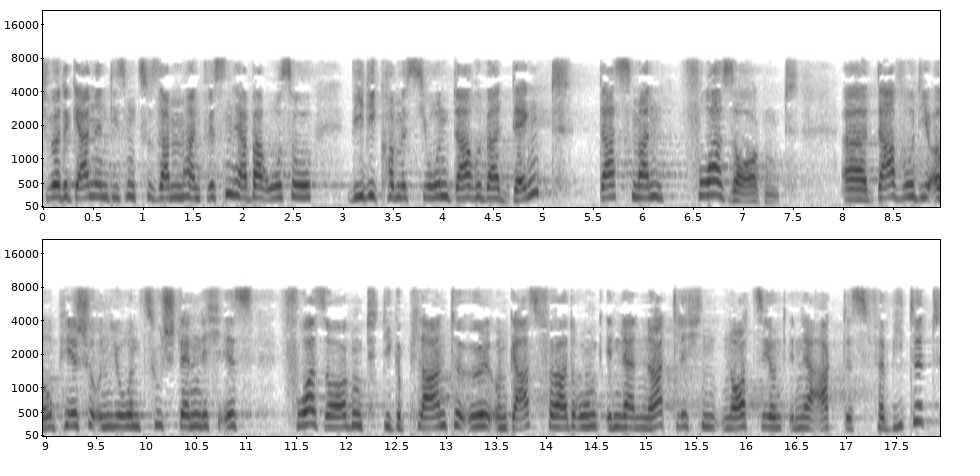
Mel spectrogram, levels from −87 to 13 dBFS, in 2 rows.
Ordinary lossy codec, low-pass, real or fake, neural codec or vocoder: none; none; real; none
